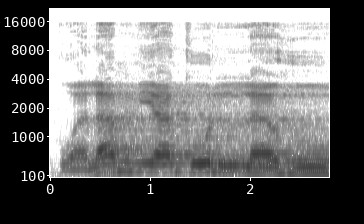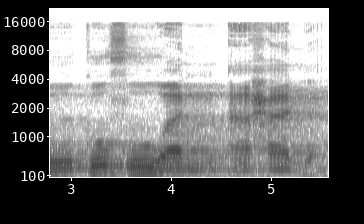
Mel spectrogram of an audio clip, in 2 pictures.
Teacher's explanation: nun sukun bertemu dengan huruf lam, maka hukum bacaannya adalah idgham bila gunnah. Jadi tidak ada dengung di situ.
